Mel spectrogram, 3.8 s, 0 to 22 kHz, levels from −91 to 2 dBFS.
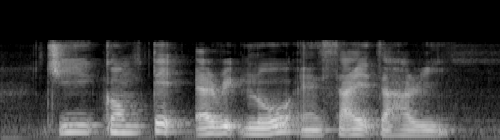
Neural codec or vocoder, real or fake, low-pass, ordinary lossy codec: none; real; 7.2 kHz; none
